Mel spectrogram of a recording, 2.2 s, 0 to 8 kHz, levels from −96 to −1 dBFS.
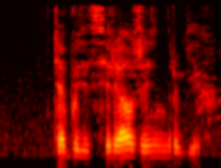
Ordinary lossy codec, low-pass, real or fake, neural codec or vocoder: MP3, 32 kbps; 7.2 kHz; real; none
